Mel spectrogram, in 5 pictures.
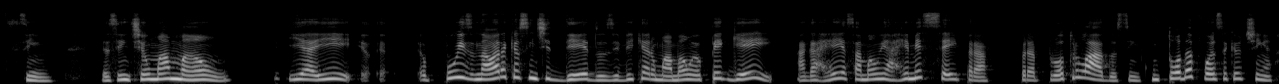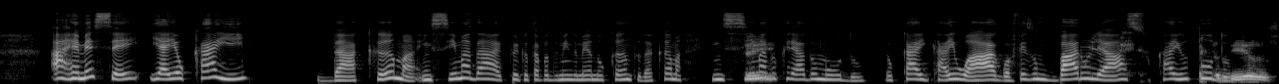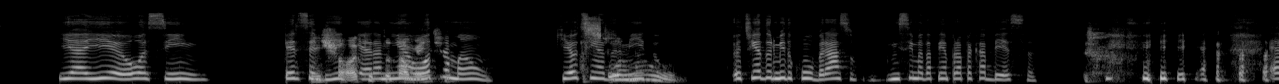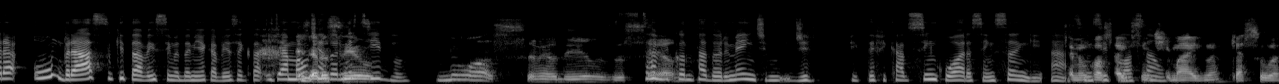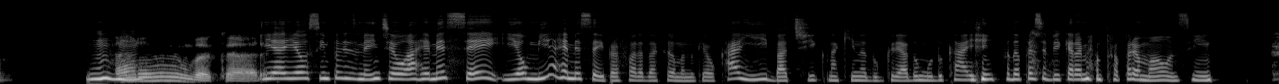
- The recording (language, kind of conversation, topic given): Portuguese, podcast, Qual foi a experiência mais engraçada da sua vida?
- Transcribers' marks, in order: surprised: "A sua mão?"; laugh; tapping; other background noise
